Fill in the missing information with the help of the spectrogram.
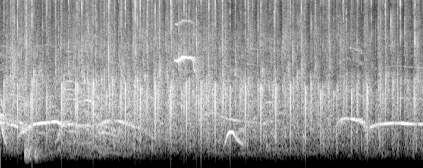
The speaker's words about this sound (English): Well, can we get, let's give another round of applause for Desmond. How amazing.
